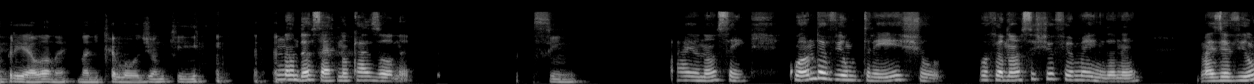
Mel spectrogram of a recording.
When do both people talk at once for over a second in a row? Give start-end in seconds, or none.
none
